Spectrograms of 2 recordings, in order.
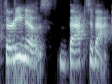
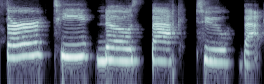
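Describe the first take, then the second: First: Said in the usual way. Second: Very slow, each word weighed; slow emphatic. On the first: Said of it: "I wanna make sure I say this right". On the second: Shown as a demonstration. Coach stressing the sister's thirty rejections, slowly. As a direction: drag out every word for effect. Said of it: "emphatic number".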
